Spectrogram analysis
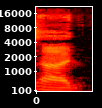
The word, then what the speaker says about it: Theron: that are listening, it's Theron, Yes, Theron, like and looking on LinkedIn or Facebook. Great. like the actress Charlize. She's also South African.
